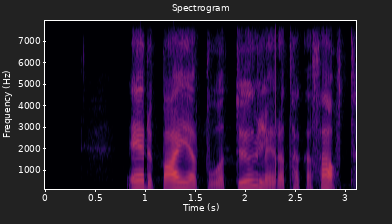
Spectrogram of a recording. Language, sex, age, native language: Icelandic, female, 50-59, Icelandic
